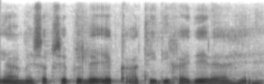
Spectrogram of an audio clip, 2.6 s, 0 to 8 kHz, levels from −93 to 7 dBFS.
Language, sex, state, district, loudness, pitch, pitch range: Hindi, male, Arunachal Pradesh, Longding, -18 LUFS, 95 Hz, 85-100 Hz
